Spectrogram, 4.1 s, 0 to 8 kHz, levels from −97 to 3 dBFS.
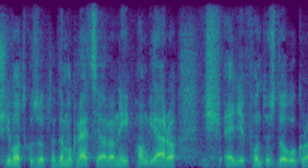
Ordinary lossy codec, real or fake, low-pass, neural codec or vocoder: none; fake; none; codec, 16 kHz, 1 kbps, X-Codec, WavLM features, trained on Multilingual LibriSpeech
